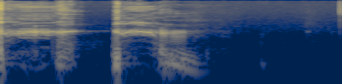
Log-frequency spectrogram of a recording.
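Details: A man under cyclical hospital treatment for leukemia, speaking and apologizing for his coughing: two short, harsh cough bursts in quick succession, then quiet. Cough.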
